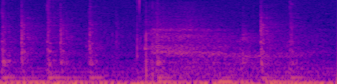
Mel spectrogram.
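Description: Fast keystrokes on a computer keyboard while Python code is entered, a brief run of close clicks with one sharper key press midway.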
